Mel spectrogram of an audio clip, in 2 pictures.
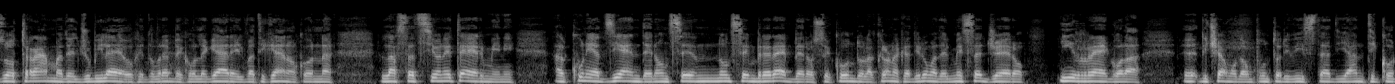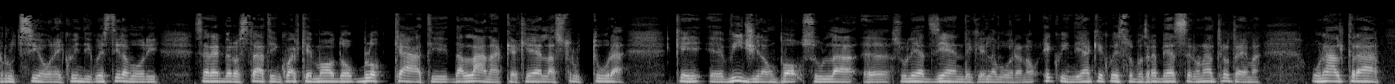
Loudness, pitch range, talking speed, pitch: -22 LUFS, 125-140 Hz, 155 wpm, 130 Hz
